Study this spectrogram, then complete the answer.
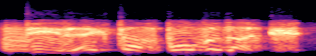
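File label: Serbian bomb success mood med, speech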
